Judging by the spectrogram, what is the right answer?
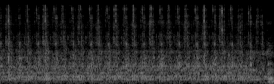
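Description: A sewing machine runs continuously at a fast, even stitching rhythm while joining quilt diamonds for a LeMoyne Star block, close and loud with no pauses.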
